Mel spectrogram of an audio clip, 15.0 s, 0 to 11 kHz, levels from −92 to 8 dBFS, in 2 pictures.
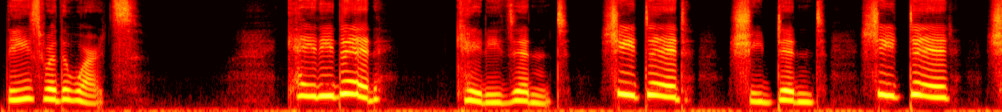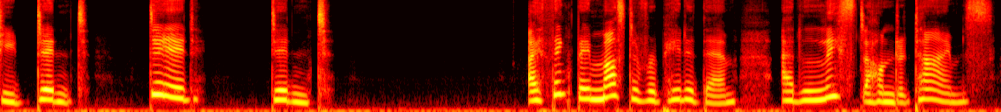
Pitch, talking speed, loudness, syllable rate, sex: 265 Hz, 115 wpm, -18 LUFS, 4.0 syllables/s, female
